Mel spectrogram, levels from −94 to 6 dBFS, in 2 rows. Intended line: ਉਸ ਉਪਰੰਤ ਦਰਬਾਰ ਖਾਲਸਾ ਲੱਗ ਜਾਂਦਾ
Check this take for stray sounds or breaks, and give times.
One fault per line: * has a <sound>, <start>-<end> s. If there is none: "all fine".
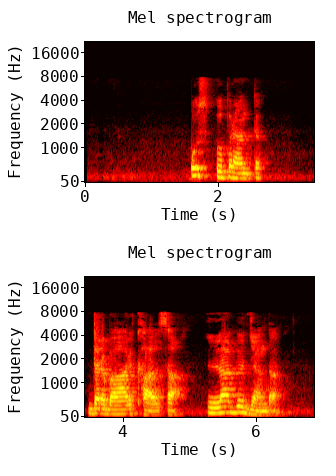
all fine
